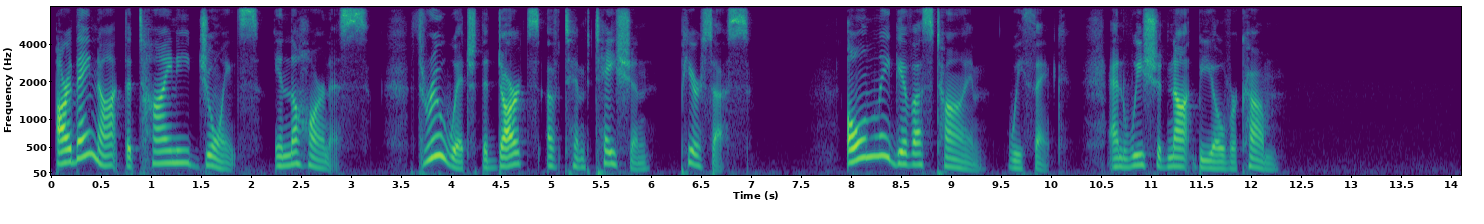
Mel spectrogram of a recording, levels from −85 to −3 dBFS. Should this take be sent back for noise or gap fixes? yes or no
no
